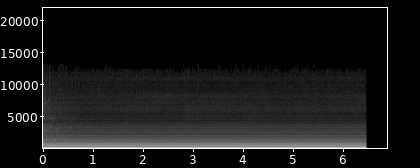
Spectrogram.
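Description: A steady, unchanging electronic hum with a low buzz, holding one pitch, which cuts off abruptly near the end into silence.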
